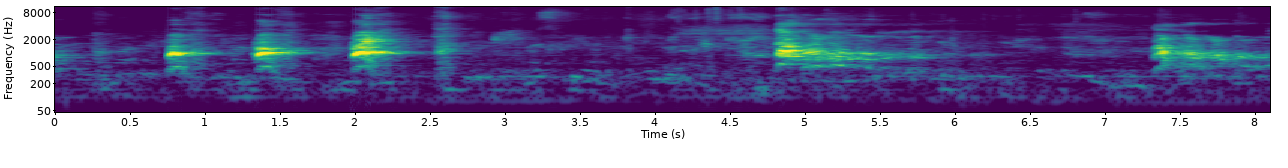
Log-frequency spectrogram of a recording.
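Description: A pug barking excitedly: three sharp barks in quick succession about a second in, then two longer barks later.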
